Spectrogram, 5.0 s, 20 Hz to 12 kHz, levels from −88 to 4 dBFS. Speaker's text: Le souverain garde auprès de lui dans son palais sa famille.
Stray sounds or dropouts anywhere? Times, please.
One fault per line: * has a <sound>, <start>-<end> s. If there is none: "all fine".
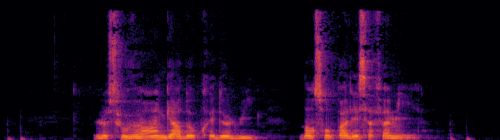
all fine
